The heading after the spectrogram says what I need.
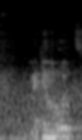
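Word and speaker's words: Mackenrodt: الراجل اللي شافه كان اسمه ماكن رود فمسماه باسمه ماكن رود تي سايلنت تنطق ليجامنت.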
